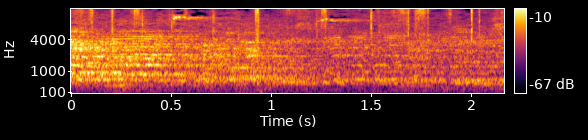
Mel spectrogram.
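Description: Voices and crowd chatter in a large hall, with a dull thud of wrestlers' feet or bodies on the mat about a second in.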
